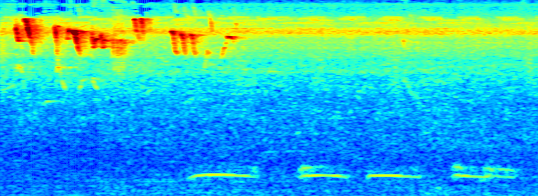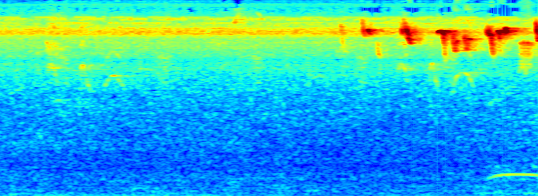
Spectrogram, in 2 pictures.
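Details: Eared dove giving a series of short, low, even coos, about one a second, then a pause and another coo near the end; sharp high-pitched chirping from other birds comes and goes in the background.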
